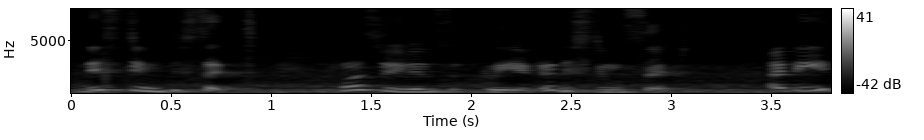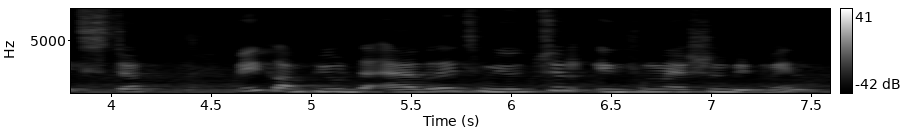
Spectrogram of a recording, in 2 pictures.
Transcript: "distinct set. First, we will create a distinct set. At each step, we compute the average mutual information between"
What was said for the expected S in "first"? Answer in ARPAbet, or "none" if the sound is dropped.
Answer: S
